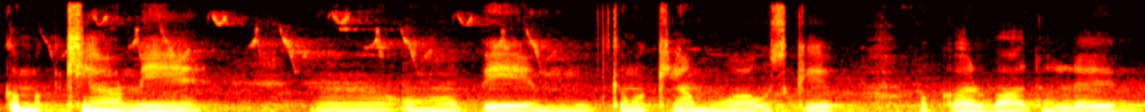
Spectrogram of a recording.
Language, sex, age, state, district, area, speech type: Maithili, female, 18-30, Bihar, Begusarai, rural, spontaneous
